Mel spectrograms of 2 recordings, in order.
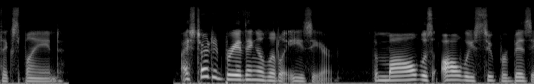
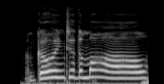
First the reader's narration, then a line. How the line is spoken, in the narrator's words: yelled over my shoulder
